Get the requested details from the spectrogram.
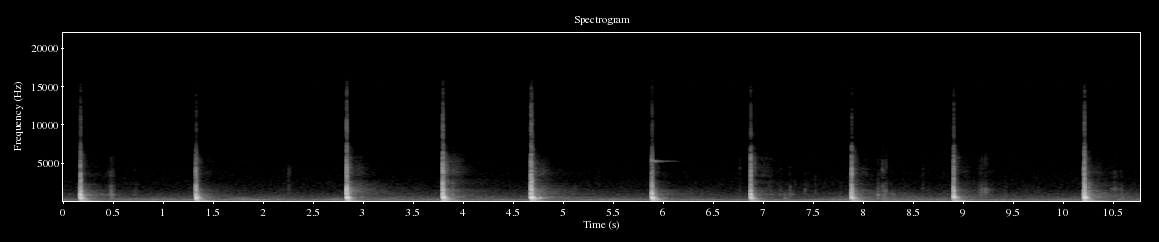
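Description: A gloved hand chops repeatedly with a steel-headed axe into a large, solid pine log on the pile. Ten sharp, dry thuds ring out at uneven intervals, each with a mid-pitched knock and a very short decay, over a faint low background hum.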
